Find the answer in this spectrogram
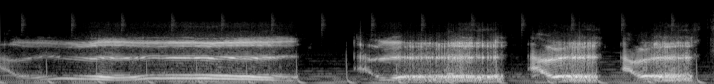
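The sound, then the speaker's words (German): A man imitates a red deer stag's roar: one long, guttural bellow lasting about three seconds, then a string of shorter, throaty grunting roars, loud with no speech. “Äh, wir werden von dir noch ein bisschen später erfahren, was man genau braucht, um äh, so zu klingen wie ein Hirsch.”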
